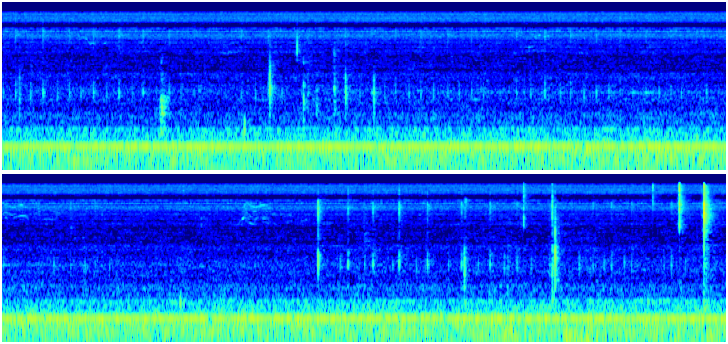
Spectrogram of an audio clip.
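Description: Faint, scattered clicks from handling a smartphone and a USB-C cable: button presses and the plug tapping at the port, with a sharper click near the end as the plug goes in. Under them runs a steady low hum.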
